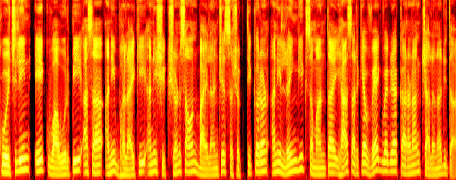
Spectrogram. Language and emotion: Goan Konkani, neutral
